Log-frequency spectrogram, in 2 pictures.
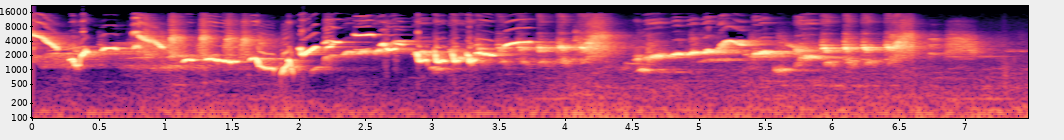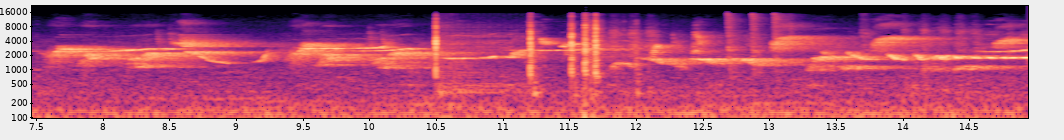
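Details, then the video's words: White-rumped shama fighting song with tail-flicking double notes, meant to provoke a rival. A loud, rapid run of varied whistles, slurred rising and falling phrases and sharp clicks, dense at first, then softer, steadier whistled notes. "chòe lửa tạch đuôi âm kép kích lửa hiệu quả.dìu lửa chuyền mùa 2 hót đấu lên lửa cực nhanh"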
